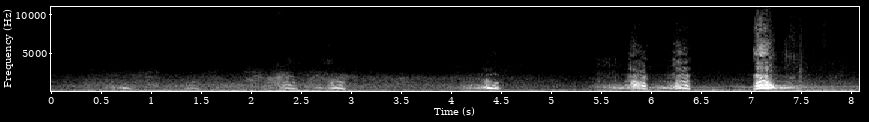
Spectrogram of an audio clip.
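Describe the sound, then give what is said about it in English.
A dog barks at a man lying among trees, a few short sharp barks over a low rumble. The barks grow louder toward the end, and the last is the strongest. “the dog barking at him”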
